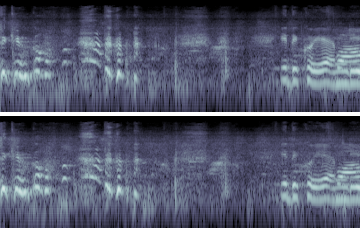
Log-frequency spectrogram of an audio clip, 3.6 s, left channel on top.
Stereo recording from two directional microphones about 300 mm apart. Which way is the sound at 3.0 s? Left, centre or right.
Left.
